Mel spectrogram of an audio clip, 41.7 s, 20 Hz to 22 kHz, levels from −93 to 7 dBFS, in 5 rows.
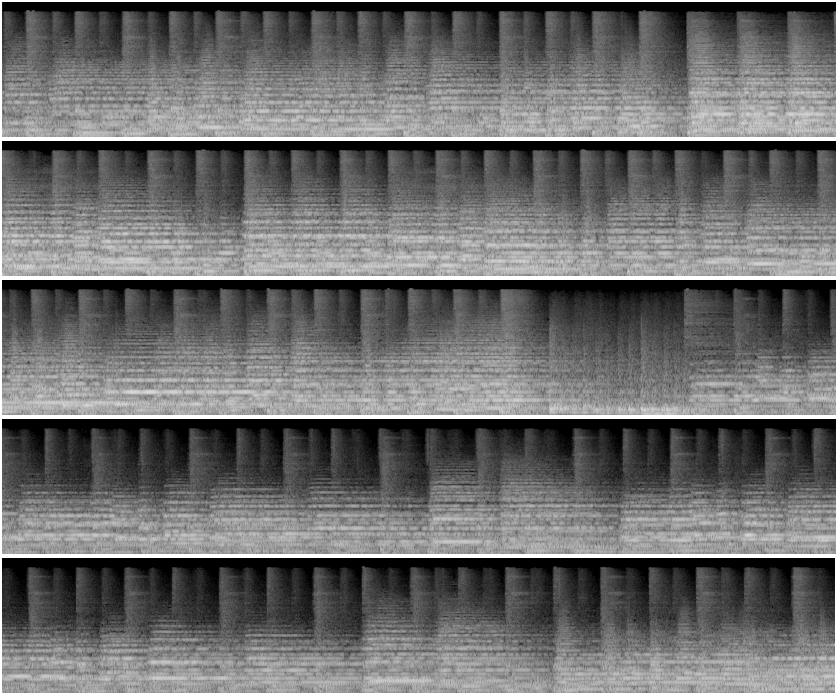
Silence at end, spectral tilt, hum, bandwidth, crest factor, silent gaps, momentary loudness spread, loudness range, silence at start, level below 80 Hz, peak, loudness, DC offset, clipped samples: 0 s; -6 dB/octave; none; 16.5 kHz; 16 dB; none; 8 LU; 6 LU; 0 s; -32 dBFS; 0 dBFS; -17 LUFS; under 0.1%; under 0.1%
